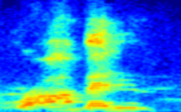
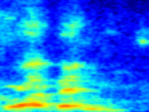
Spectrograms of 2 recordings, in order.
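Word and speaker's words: Rabin: Is it Robin? It's pronounced Rubin. Rubin? But it's spelled R-A-B-I-N? Yeah. So it's spelled Raven. No, the A makes the same sound as the first syllable in amazing.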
